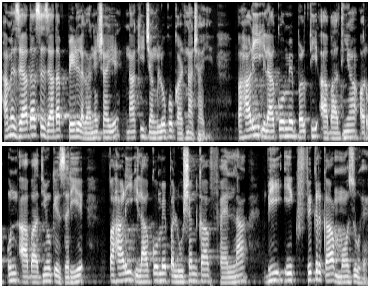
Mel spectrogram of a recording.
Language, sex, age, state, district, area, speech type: Urdu, male, 18-30, Uttar Pradesh, Shahjahanpur, urban, spontaneous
